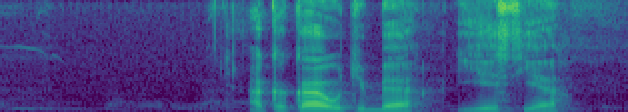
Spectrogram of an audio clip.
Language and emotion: Russian, neutral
